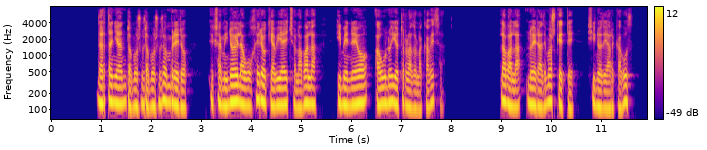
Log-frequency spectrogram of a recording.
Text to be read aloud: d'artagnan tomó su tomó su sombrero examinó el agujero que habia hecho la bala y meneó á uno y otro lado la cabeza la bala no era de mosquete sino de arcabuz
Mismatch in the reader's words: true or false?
false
